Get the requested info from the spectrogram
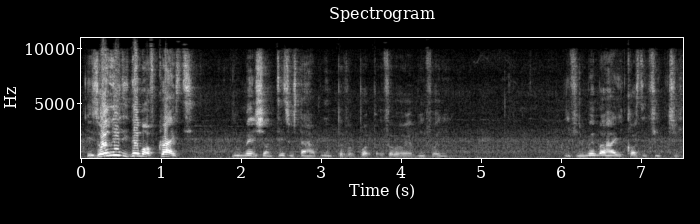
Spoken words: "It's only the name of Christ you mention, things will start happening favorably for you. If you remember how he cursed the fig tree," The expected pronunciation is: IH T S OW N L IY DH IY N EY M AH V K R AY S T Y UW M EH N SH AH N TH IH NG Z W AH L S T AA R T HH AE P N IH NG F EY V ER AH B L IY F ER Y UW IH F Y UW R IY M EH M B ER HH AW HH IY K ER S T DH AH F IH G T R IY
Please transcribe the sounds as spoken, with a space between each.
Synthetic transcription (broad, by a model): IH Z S OW N L IY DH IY N EY M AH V K R AY S T Y UW M EH N SH AH N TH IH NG S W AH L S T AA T HH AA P N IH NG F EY ER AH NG F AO Y UW IH F Y UW R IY M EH M B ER HH AW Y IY K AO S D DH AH F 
